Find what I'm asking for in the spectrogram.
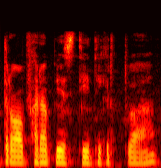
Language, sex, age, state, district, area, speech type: Sanskrit, male, 18-30, Gujarat, Surat, urban, spontaneous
